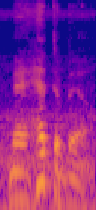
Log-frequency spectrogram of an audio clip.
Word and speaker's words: Mehetabel: was pow pie and his wife's name was mahetta bell mehetabel the daughter of matre the daughter of mezahab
